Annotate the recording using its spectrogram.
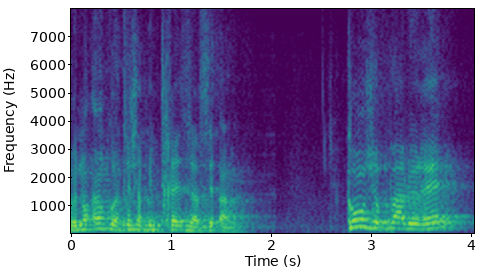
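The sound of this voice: A man with a high pitch and a slightly mellow tone, ordinary pitch variation, in strong room echo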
